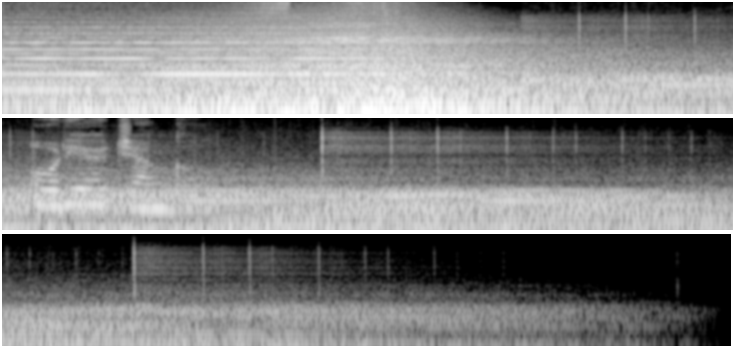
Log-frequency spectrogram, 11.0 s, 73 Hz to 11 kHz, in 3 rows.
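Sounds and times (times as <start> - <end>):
low soundtrack drone: 0.0 - 10.5.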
